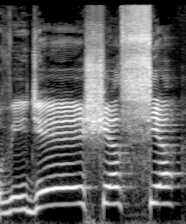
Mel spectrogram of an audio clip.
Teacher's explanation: पहले मूर्धन्य श है जिसको कहते हैं आप षटकोण वाला श, फिर सेब वाला सा है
